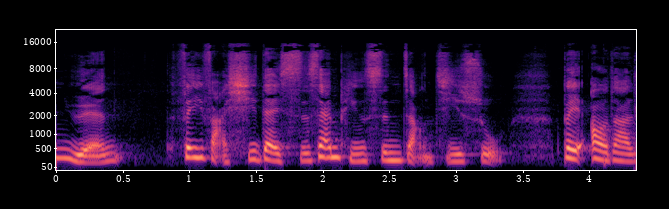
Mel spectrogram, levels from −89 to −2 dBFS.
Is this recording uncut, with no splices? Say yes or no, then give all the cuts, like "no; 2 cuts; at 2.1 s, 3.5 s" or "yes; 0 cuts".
yes; 0 cuts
